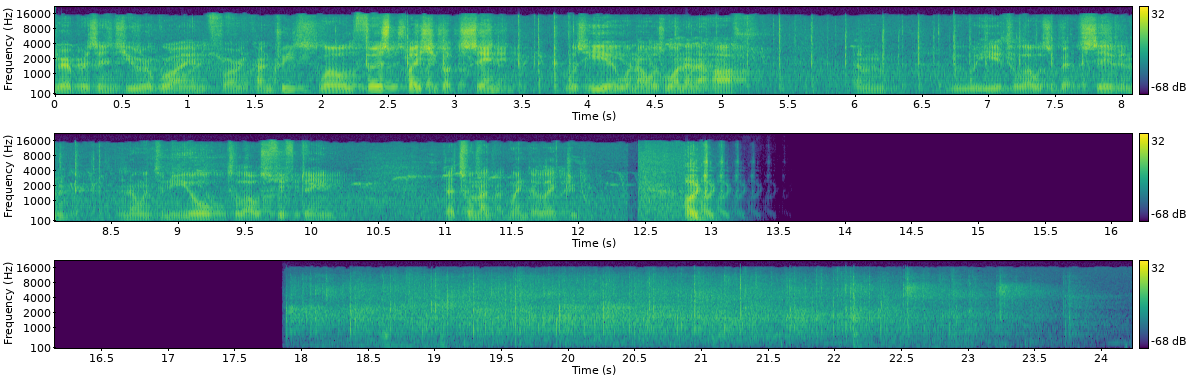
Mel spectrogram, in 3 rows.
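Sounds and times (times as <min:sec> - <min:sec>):
speech: 0:00.0 - 0:05.4, 0:06.0 - 0:10.3, 0:11.0 - 0:12.2, 0:12.8 - 0:13.2
crowd applause: 0:17.9 - 0:23.9.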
